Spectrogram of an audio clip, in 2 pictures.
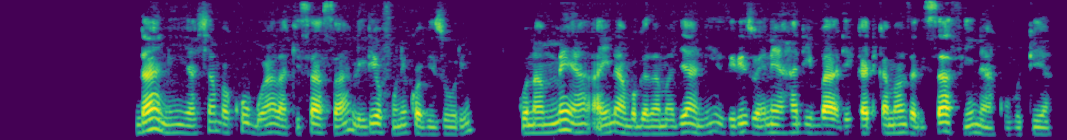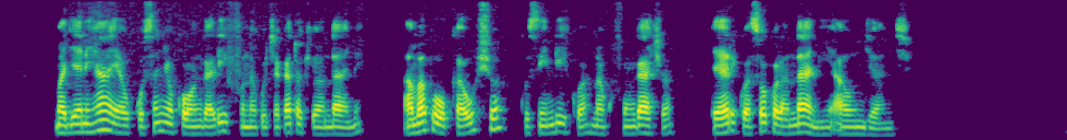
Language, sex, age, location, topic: Swahili, male, 18-24, Dar es Salaam, agriculture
